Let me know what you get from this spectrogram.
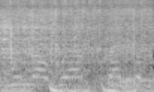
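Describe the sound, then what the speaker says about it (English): Scallops sear in browning butter in a hot pan, a loud, steady close sizzle with crackling pops and a couple of low thumps as they hit the pan. "That nice sizzle when you go."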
